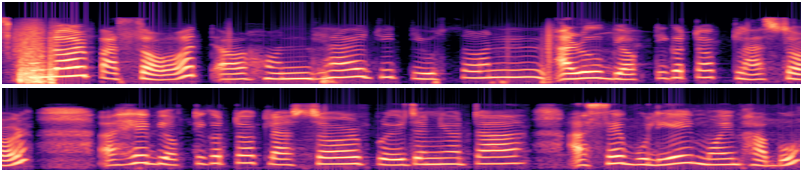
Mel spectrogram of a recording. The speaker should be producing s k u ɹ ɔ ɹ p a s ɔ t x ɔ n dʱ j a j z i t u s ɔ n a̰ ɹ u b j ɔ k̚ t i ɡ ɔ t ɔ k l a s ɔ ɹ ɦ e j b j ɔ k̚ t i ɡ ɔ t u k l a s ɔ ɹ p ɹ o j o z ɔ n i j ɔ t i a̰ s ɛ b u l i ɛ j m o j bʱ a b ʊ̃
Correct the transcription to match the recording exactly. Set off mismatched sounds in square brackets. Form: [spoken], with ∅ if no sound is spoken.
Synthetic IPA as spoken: s k u [l] ɔ ɹ p a s ɔ t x ɔ n dʱ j a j z i t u s ɔ n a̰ ɹ u b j ɔ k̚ t i ɡ ɔ t ɔ k l a s ɔ ɹ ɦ e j b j ɔ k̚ t i ɡ ɔ t [ɔ] k l a s ɔ ɹ p ɹ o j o z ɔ n i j ɔ t [a] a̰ s ɛ b u l i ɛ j m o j bʱ a b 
